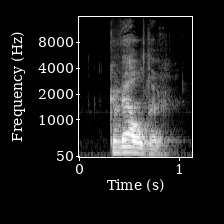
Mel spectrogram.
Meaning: tidal salt marsh
- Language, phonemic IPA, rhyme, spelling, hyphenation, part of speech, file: Dutch, /ˈkʋɛl.dər/, -ɛldər, kwelder, kwel‧der, noun, Nl-kwelder.ogg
